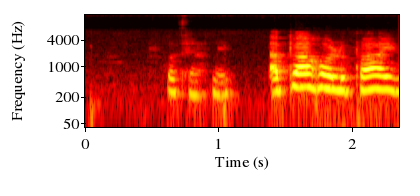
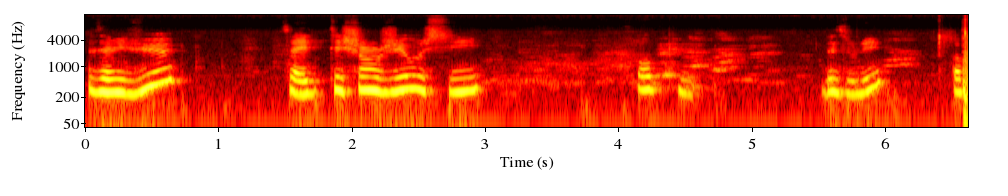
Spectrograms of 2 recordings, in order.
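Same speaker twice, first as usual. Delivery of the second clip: ordinary delivery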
